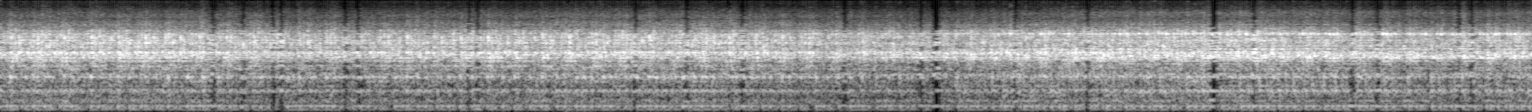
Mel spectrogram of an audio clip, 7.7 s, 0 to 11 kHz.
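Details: Yamaha DT50MX two-stroke, restarted after sitting about a year on choke with dead battery: loose tinny rattle about four a second over buzzy idle, "sounds like a bag of bolts"; owner suspects cheap main bearings, unconfirmed.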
